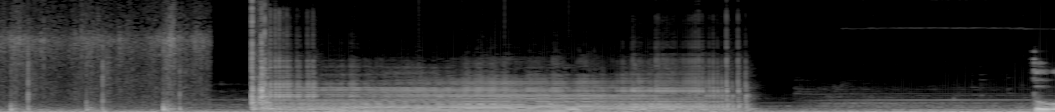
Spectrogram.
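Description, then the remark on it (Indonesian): The door of mystic doctor Misterio's residence creaks open by itself, slowly, in one long, wavering groan lasting a few seconds, preceded by faint rattling clicks and followed by a quiet, hollow tone. “Pintu kediaman membuka dengan sendirinya.”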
